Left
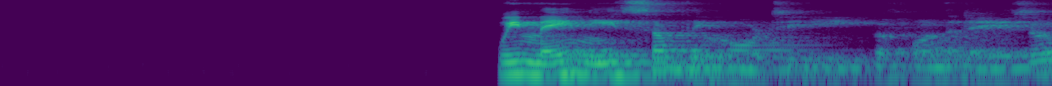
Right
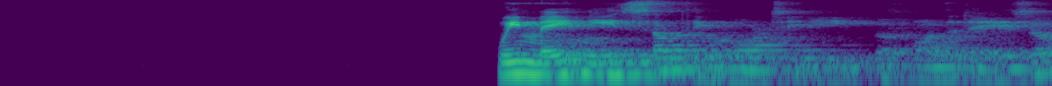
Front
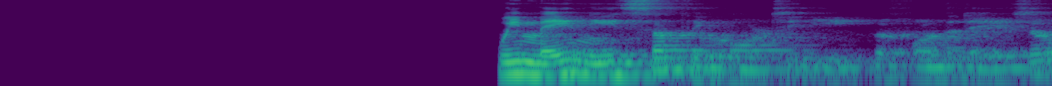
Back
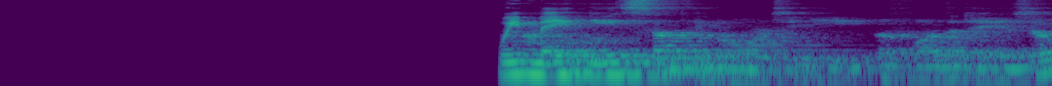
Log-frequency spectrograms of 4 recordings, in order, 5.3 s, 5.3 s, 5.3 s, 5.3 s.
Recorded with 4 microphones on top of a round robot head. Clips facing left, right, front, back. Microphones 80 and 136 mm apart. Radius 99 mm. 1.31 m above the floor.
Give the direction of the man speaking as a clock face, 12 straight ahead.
1 o'clock.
